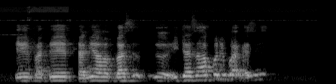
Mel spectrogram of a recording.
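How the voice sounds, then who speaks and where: This man talks at a fairly quick pace with a bright, sharp tone and ordinary pitch variation. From Malaysia. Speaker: head of student affairs department. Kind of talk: online briefing to new students. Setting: video call. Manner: casual, chatty. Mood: friendly, jovial. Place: office.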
